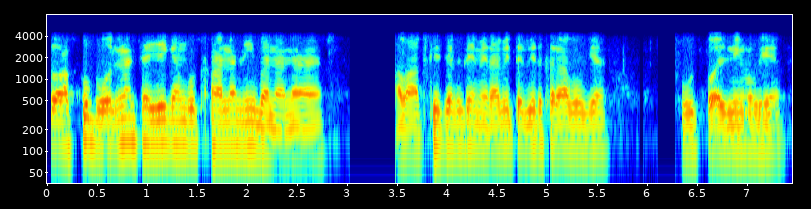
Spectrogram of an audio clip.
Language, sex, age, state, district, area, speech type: Urdu, male, 18-30, Bihar, Supaul, rural, conversation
